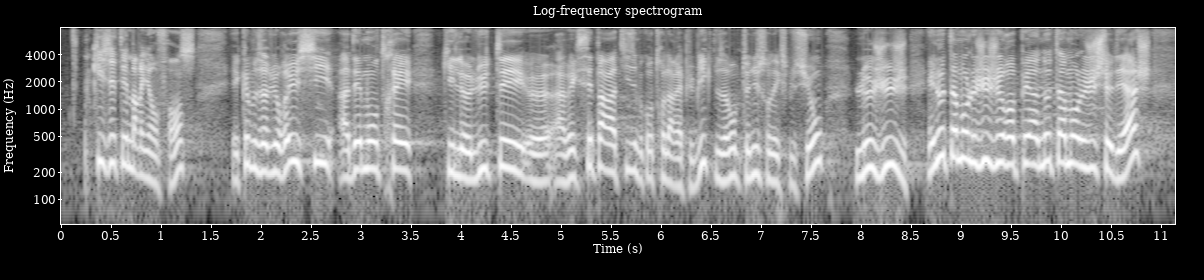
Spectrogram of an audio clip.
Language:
French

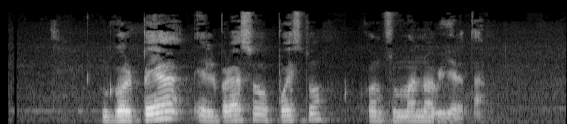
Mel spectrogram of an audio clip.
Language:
Spanish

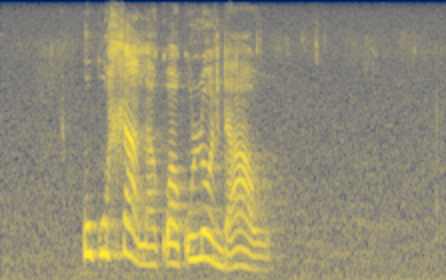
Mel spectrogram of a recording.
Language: Xhosa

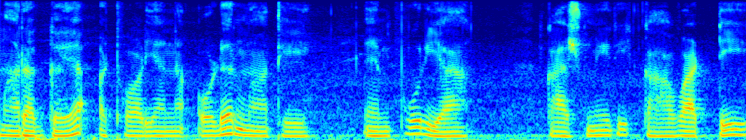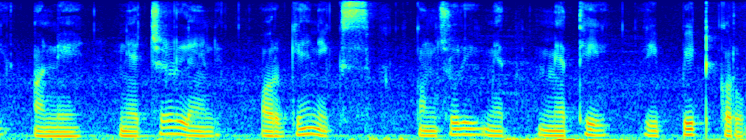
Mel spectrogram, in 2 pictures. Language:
Gujarati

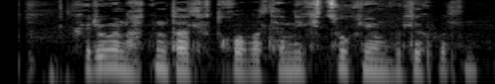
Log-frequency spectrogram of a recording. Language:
Mongolian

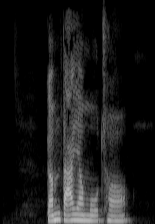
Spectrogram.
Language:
Cantonese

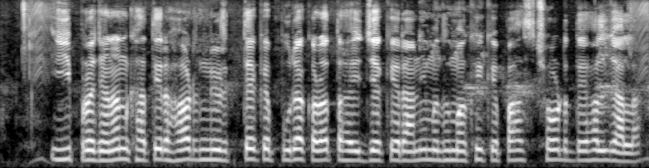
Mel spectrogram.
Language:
Bhojpuri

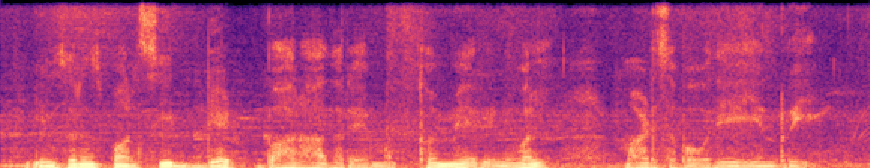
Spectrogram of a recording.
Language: Kannada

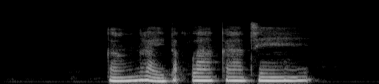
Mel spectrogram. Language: Cantonese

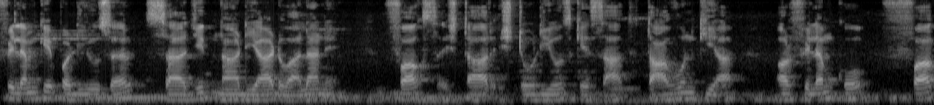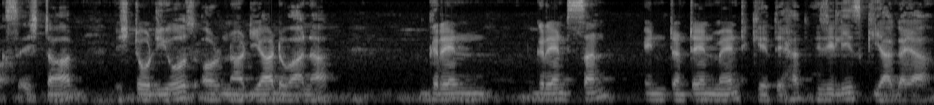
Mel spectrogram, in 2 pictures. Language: Urdu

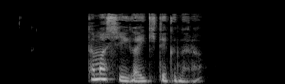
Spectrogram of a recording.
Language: Japanese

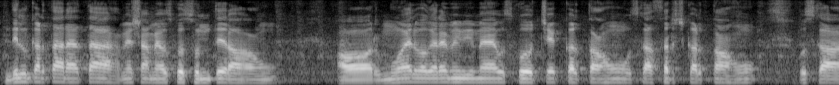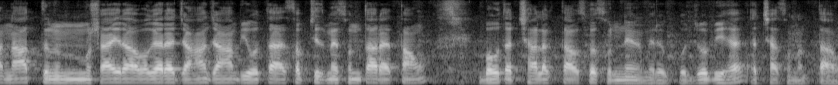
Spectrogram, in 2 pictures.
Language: Urdu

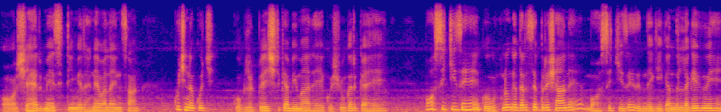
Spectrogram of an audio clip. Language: Urdu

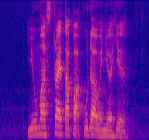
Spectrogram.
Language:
English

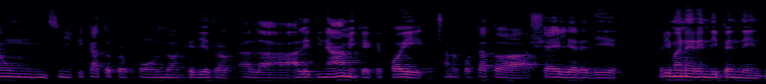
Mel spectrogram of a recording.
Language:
Italian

